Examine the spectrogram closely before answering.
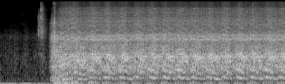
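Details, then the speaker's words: Toyota FJ40 Land Cruiser six-cylinder, sat about 40 years: steady even cranking, about three and a half turns a second, but no start. Points new, 8 volts at coil, no spark. Suspected no fuel, or points opening too far. "I know what's wrong with it ain't got no gas in it all right Mr Jean let's go ahead and crank it"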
